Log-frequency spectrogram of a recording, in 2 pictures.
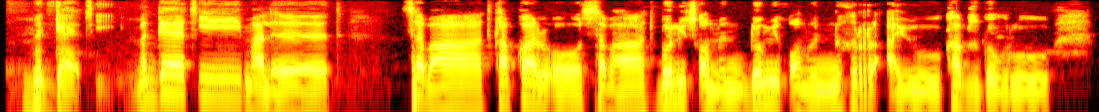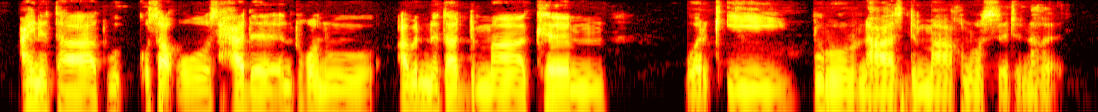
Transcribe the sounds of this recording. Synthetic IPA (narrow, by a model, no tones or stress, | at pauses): mɐɡajɛt͡sʼḭmɐɡːajɛt͡sʼimalɐt̪ | sɐβat̪kʰaβkʰalʔo̞t̪sɐβat̪bɐlit͡sʼo̞mɨnd̪o̞mikʼo̞mɨnːɨxɨraʔajukʰaβzɨɡɐβɾu | ʕajnɐt̪ʰat̪kʼusakʼosħad̪ɐɨnt̪ʰɨxo̞nuʔaβɨnːɐt̪ʰat̪̚d̪ɨmːakʰɐm | wɔɾkʼib̥uɾuɾnɨʕasd̪ɨmːakɨnwɔsɨd̪nɨxɨʔɨl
